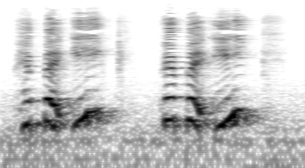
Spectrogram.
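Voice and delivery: high squeaky mouse; mouse squeak. Acted. Teacher voicing Mouse for children, high squeak.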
